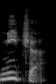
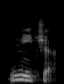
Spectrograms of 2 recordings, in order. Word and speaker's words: Nietzsche: last name so it's Nietzsche that's what Google says and it's the American pronunciation Nietzsche Nietzsche okay Big Bang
